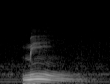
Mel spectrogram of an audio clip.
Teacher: when saying the word mean however the port is open throughout the entire production mean it appears that the velum does not have time to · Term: nasalization of vowels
